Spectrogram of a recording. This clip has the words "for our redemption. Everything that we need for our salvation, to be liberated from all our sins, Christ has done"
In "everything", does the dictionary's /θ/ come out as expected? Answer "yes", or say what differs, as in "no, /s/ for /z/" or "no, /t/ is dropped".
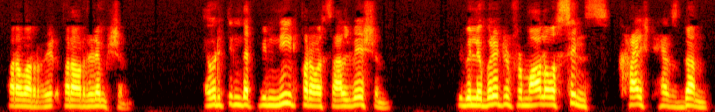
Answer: no, /t/ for /θ/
